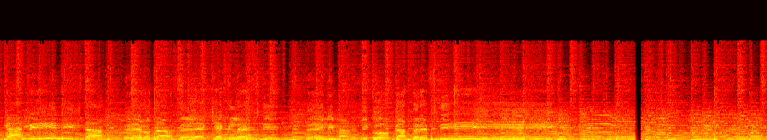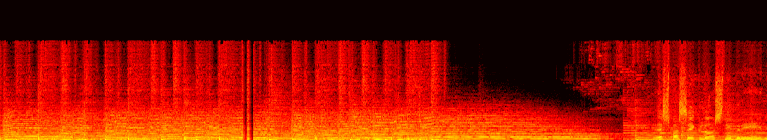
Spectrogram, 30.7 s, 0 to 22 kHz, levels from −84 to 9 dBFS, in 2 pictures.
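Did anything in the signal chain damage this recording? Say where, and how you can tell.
Yes. Network stage, call audio freeze at 12.69 to 12.84 s. The sound stretches into a fading buzz or hiss, then 40 ms of silence. Packets were likely delayed; nothing is lost.

Jitter buffer speed-up, 17.07 to 18.76 s. Playback runs at 104% with unchanged pitch. The receiver trimmed about 70 ms of pitch periods to shrink excess delay.

Short stall from a late packet at 20.20 s. The last sound is held 81 ms with a slight buzz or dip. The buffer ran empty, then resumed unchanged.

Burst of packet loss, 20.32 to 20.42 s. A fading held sound bridges 80 ms, then audio jumps ahead. That 80 ms was lost or came too late to play.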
